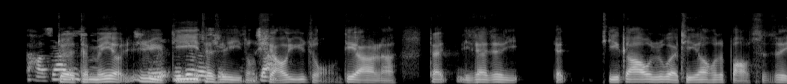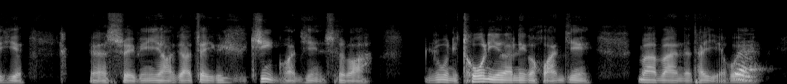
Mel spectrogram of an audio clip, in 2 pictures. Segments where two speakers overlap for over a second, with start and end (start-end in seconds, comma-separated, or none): 1.4-2.8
